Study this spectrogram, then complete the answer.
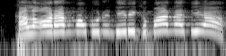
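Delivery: high, loud preaching cry; shouted question. Acted. Preacher asking the congregation, high loud shout.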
